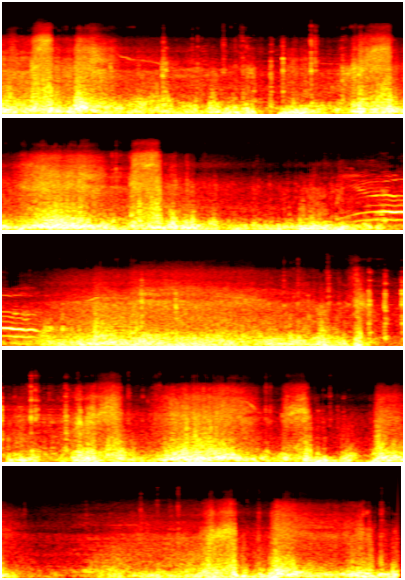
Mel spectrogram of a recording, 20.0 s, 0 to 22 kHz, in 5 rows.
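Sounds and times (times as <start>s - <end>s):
wind rushing over microphone: 0.0s - 20.0s.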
